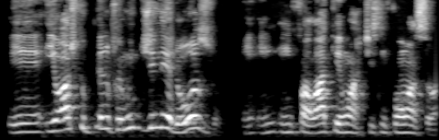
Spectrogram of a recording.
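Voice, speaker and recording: Lively intonation colors this man's high-pitched speech. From Northeast Brazil, raised in Natal. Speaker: culture journalist. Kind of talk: casual panel discussion.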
